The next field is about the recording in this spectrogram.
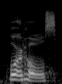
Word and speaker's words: Bortles: Bortles.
